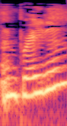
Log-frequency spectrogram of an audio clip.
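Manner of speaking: really hopeful tone, a touch mournful. Acting out how a letter writer might add a name: imitating a hopeful, mournful tone. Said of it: "really hopefully, but also kind of mournfully".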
